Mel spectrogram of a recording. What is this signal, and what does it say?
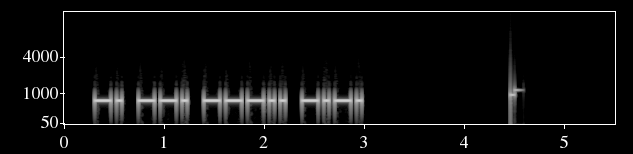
Morse code, heard as a keyed tone, about 22 wpm, 700 Hz. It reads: NG8C
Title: USA Call Signs - 4 Characters - 3x Character Spacing - 22wpm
